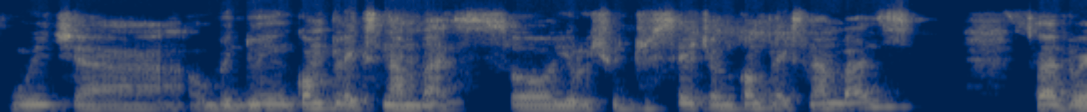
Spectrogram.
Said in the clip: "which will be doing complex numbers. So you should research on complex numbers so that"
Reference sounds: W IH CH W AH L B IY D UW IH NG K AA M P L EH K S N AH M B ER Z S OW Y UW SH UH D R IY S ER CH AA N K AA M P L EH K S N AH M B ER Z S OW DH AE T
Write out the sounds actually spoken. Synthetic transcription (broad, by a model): W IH CH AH W B IY D UW IH NG K AA M P L EH K S N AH M B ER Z S OW Y UW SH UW D R IY S ER CH AA N K AA M P L EH K S N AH M B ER Z S OW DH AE T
